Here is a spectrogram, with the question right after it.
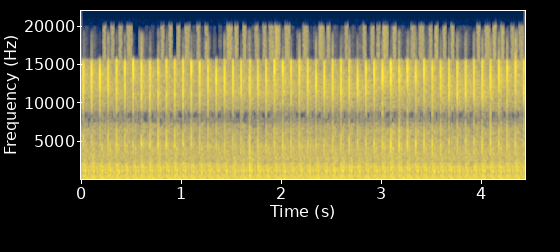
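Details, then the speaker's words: Radial shockwave on a perimenopausal woman's own shoulder soft tissue (old dislocation, humeral head injury), moved around, about 2,000 shots at about one bar, 12 Hz; slightly uncomfortable: rapid regular sharp popping pulses. "So, I'm just going to move that over that soft tissue rather than keeping it in one place. So, we're doing it about 2,000 shots."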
